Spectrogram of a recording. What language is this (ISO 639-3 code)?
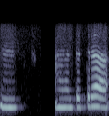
san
